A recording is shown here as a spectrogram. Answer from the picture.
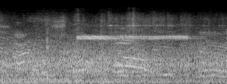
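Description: A referee's whistle blown once, a single steady high tone held for about a second, starting near the middle, over voices of the crowd.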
